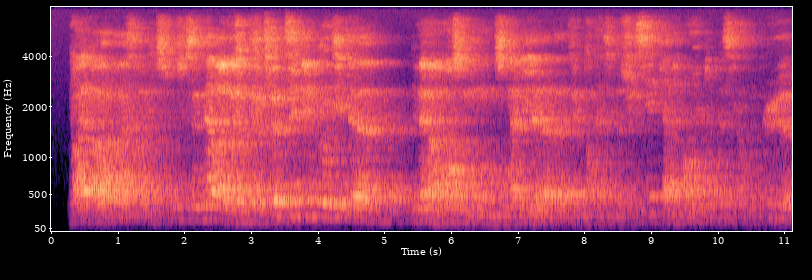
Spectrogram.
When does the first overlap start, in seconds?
none

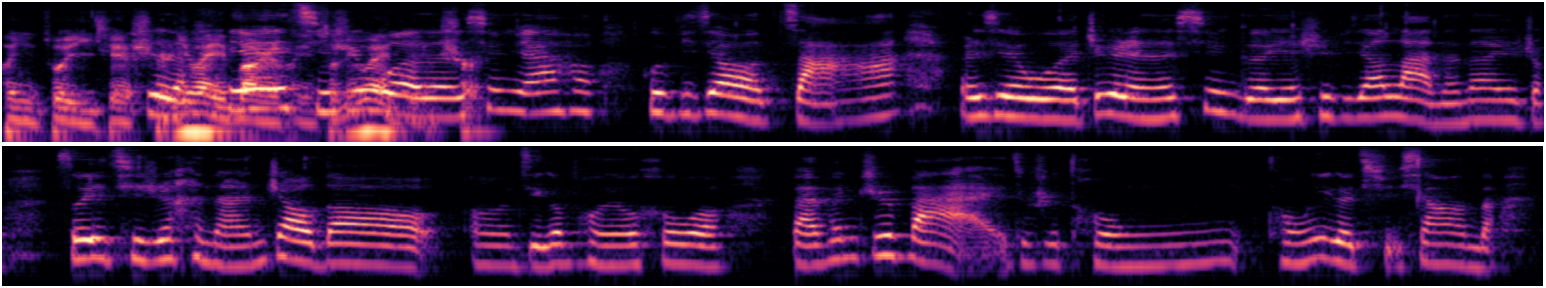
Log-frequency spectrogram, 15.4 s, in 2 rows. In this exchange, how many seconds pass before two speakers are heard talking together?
0.7 s

